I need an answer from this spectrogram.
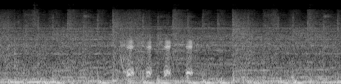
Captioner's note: cackling laughter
